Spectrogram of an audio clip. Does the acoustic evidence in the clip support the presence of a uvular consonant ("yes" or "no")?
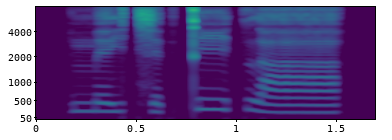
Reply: no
